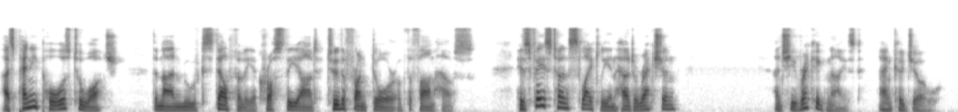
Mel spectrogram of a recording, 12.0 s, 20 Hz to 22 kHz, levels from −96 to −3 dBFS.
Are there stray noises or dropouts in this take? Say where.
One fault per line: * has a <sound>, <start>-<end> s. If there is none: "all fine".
all fine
